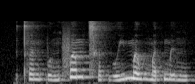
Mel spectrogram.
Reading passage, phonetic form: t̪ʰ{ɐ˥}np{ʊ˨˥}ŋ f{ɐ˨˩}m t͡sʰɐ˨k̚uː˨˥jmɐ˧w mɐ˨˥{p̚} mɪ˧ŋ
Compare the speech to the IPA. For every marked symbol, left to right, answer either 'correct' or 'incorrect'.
incorrect, correct, incorrect, incorrect

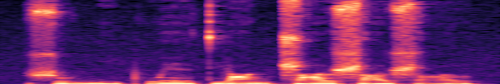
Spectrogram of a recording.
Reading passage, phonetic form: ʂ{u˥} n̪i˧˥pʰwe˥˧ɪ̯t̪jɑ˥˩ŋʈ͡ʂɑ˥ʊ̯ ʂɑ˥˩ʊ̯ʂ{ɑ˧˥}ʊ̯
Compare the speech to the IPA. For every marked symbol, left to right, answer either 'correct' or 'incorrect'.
incorrect, correct

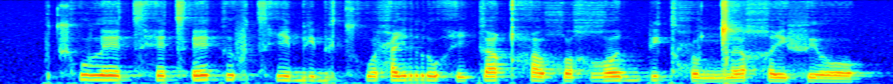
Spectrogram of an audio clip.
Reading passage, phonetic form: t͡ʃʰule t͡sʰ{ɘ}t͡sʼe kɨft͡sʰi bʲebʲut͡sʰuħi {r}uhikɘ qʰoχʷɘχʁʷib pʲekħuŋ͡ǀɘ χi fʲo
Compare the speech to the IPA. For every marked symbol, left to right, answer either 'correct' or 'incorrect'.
incorrect, correct

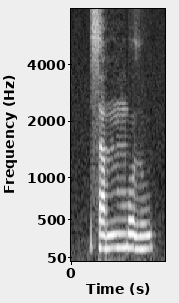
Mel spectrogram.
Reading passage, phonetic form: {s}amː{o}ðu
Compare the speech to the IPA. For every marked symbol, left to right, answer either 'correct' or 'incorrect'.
correct, correct

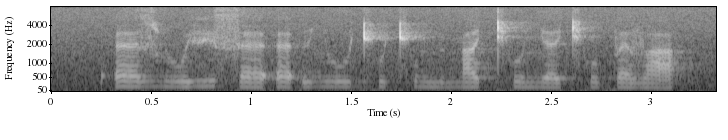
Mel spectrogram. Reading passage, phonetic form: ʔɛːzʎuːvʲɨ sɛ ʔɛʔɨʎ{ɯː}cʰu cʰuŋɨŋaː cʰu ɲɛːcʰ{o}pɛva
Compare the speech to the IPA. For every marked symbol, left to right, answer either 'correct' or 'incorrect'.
incorrect, incorrect

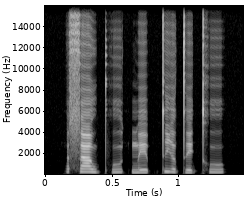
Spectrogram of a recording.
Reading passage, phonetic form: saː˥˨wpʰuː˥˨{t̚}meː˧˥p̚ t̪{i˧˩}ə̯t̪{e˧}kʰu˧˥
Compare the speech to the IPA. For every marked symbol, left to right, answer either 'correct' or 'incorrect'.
correct, incorrect, incorrect

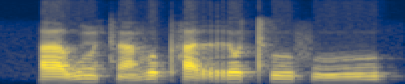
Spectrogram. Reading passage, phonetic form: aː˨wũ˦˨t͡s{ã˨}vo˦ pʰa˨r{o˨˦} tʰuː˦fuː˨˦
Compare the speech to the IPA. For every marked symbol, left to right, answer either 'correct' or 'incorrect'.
correct, incorrect

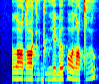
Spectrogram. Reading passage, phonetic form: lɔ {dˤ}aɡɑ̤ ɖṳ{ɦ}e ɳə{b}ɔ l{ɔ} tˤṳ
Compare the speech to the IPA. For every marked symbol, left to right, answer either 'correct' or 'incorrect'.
correct, correct, incorrect, incorrect

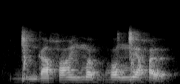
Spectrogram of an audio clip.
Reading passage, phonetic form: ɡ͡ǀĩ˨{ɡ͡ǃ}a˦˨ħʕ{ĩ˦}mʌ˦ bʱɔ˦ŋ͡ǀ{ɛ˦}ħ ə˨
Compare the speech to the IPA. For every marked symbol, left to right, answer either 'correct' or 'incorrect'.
incorrect, correct, correct

